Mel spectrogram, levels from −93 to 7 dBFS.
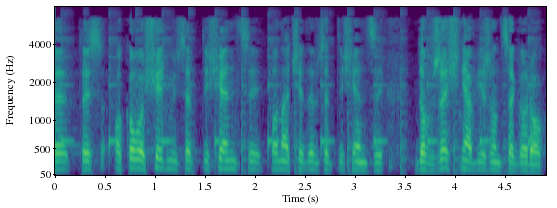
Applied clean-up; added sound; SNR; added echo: none; Keyboard (musical); 16 dB; none.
